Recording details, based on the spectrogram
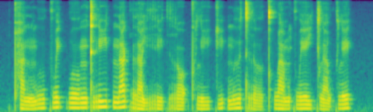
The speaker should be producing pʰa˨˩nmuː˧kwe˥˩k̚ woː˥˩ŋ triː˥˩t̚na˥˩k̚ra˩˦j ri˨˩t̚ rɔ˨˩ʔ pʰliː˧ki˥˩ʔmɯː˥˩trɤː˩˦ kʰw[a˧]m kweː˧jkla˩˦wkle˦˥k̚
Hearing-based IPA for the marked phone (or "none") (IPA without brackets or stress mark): a˧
